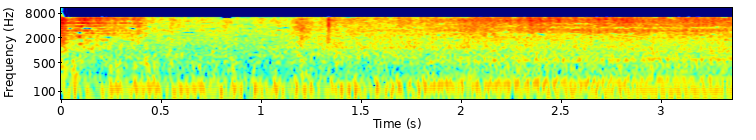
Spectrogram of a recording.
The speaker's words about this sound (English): you first gas up a brand new snowmobile parked just down the road from the main U.S. base at McMurdo Sound.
